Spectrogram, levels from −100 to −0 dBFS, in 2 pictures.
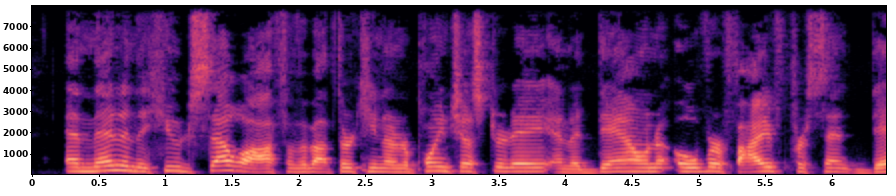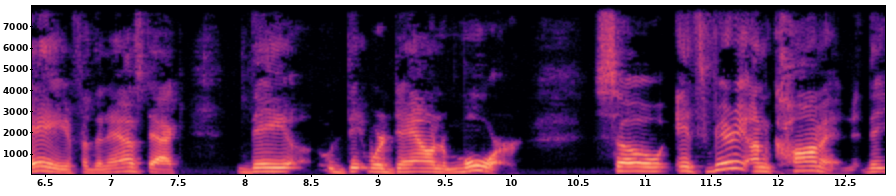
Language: English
